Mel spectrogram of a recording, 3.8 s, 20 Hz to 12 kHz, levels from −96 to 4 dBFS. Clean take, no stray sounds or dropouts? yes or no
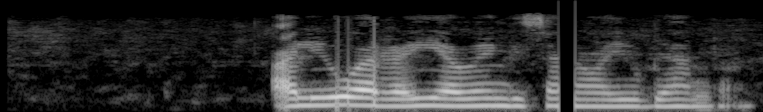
no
